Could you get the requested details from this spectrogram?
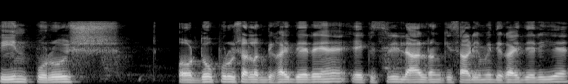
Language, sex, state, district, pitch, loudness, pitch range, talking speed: Hindi, male, Delhi, New Delhi, 115 Hz, -16 LUFS, 110-120 Hz, 220 wpm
